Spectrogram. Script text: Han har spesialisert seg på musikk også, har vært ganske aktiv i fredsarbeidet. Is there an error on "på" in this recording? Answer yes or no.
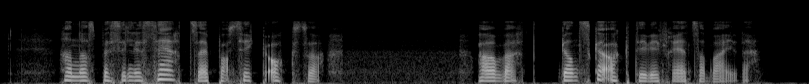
no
